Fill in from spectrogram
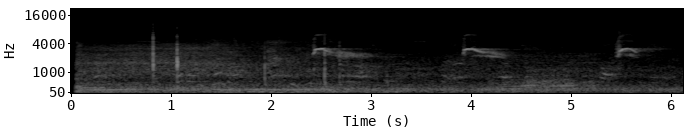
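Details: In April, a blue jay in a park tree gives three clear, slightly downslurred ringing notes, about one and a half seconds apart, over a low background rumble with a couple of sharp clicks.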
